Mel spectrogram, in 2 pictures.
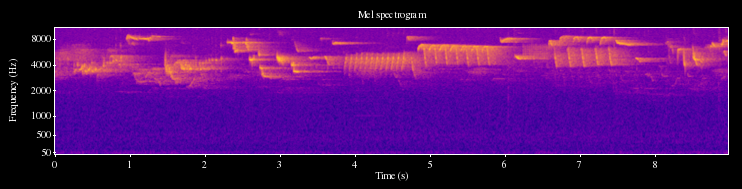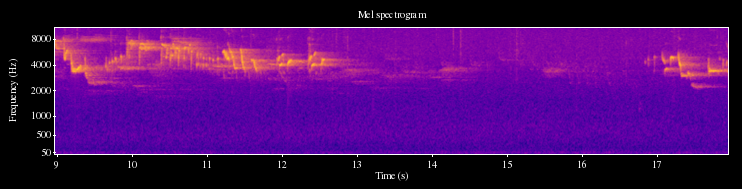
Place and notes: Birds singing in the forest.
Recorded with Sounddevices MixPre3 II and LOM Uši Pro.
